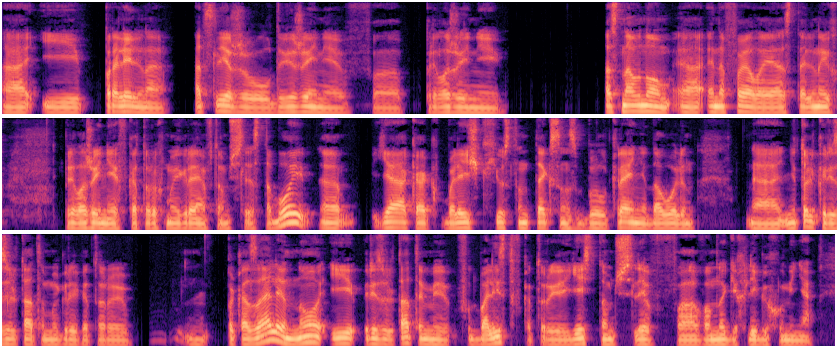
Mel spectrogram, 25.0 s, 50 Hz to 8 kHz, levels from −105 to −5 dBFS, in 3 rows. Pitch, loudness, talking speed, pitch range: 90 Hz, -22 LUFS, 115 wpm, 85-95 Hz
